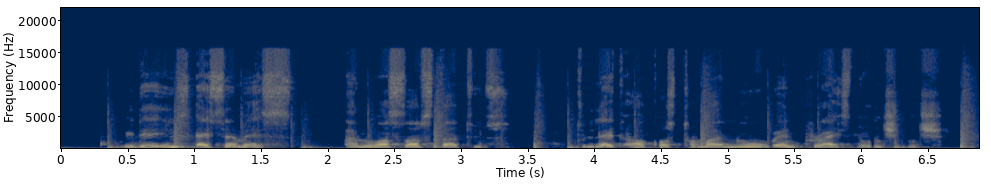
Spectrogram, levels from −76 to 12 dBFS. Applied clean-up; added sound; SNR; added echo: none; Drum / Drum kit; 15 dB; none.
